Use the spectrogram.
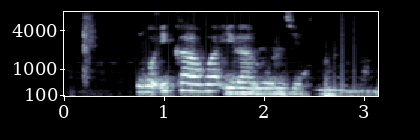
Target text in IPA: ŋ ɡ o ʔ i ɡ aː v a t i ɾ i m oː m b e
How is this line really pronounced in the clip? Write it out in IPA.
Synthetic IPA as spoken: ŋ ɡ o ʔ i k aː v a ʔ i ɾ a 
